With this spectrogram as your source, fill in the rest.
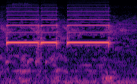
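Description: A piezo buzzer on a Bluetooth speaker's circuit board being tested for a short, giving two steady high-pitched beeps, the first briefly broken, loud and close with no talking.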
